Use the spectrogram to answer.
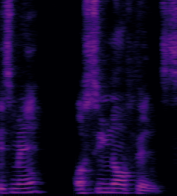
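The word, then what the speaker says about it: eosinophils: न्यूट्रोफिल्स, बेसोफिल्स, इओसिनोफिल्स, इसमें 'E' silent है, इओसिनोफिल्स। हो गया।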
